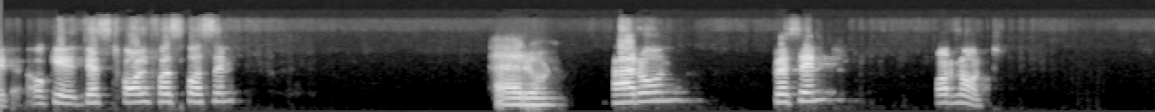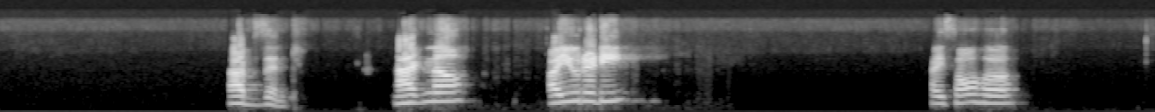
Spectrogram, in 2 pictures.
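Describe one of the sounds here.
A woman speaks into a headset microphone in short phrases.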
